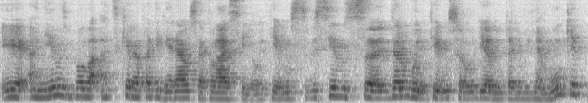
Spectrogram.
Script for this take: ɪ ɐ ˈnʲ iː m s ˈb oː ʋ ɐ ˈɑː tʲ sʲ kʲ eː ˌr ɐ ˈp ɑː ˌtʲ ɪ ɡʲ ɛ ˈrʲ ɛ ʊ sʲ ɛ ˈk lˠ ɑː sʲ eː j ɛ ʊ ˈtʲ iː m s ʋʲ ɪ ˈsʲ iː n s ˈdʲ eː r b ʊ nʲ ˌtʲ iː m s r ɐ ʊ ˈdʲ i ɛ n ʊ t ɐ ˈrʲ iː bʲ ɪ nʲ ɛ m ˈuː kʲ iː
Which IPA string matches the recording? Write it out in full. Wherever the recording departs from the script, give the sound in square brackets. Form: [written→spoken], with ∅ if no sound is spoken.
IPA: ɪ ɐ ˈnʲ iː m s ˈb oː ʋ ɐ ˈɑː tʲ sʲ kʲ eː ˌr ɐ ˈp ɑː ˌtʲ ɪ ɡʲ ɛ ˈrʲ ɛ ʊ sʲ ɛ ˈk lˠ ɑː sʲ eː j ɛ ʊ ˈtʲ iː m s ʋʲ ɪ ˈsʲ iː [n→m] s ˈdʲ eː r b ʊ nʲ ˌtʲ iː m s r ɐ ʊ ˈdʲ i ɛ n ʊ t ɐ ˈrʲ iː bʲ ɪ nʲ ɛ m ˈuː kʲ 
